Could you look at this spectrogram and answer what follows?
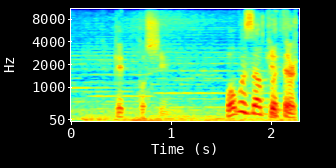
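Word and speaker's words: ケット・シー: How do you pronounce this character's name? ゲットシー。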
